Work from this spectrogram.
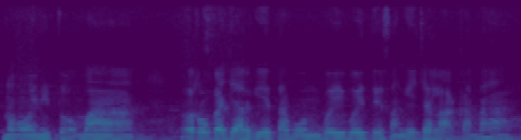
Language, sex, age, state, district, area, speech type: Santali, female, 45-60, Jharkhand, Bokaro, rural, spontaneous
